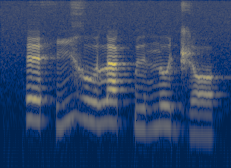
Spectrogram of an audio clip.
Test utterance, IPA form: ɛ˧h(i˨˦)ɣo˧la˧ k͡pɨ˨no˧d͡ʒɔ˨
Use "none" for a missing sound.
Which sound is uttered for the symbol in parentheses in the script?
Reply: i˨˦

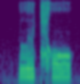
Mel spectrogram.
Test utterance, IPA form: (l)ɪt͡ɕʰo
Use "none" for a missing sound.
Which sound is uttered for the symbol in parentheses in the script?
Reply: l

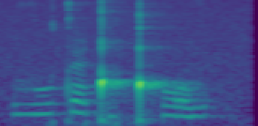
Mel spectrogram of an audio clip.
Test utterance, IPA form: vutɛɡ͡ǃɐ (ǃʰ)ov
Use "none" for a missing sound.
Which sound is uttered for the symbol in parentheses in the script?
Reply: ǃʰ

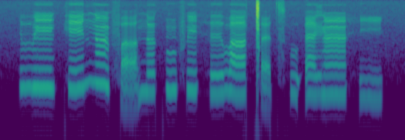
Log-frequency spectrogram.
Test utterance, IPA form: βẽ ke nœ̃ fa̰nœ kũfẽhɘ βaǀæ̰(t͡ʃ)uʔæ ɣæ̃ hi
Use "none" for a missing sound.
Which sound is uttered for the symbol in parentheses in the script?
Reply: t͡sʰ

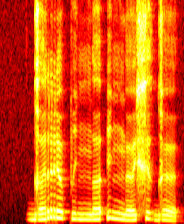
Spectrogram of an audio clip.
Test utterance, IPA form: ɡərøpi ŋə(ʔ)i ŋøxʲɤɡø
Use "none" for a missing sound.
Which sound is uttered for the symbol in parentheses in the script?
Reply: ʔ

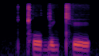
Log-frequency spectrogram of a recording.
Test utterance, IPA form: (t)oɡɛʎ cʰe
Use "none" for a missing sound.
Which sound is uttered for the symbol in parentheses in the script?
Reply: ǀ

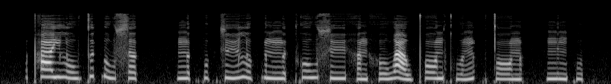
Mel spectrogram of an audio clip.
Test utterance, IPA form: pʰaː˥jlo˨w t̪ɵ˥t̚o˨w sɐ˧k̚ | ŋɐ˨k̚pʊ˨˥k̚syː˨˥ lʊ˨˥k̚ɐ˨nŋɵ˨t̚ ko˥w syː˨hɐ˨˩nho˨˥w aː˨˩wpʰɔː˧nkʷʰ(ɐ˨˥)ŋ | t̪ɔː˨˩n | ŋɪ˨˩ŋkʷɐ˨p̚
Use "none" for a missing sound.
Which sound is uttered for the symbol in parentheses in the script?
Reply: ɐ˨˥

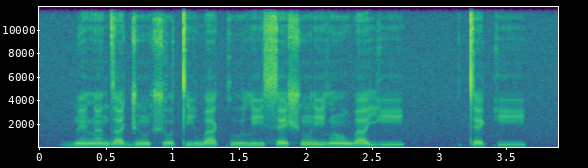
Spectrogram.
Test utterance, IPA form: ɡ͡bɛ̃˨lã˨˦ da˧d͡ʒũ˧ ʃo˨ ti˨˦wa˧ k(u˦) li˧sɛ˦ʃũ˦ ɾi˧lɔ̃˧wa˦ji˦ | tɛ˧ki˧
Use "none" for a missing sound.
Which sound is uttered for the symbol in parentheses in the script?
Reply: u˧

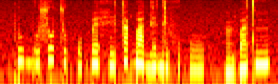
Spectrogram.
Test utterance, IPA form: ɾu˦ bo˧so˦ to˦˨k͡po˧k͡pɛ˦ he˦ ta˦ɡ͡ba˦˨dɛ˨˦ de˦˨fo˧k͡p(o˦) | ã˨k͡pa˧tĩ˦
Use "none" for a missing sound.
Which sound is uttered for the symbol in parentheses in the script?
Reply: o˧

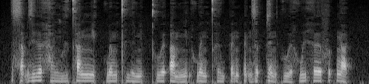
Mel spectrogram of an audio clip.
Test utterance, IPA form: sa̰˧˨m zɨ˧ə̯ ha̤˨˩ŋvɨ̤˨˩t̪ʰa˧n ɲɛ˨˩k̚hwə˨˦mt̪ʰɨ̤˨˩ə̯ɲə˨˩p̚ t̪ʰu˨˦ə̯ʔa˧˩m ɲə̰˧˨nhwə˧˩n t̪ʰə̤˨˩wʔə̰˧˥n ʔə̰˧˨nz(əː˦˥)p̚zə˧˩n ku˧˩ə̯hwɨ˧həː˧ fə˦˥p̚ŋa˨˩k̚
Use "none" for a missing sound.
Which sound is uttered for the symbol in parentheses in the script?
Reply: ə˦˥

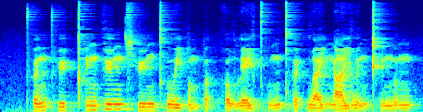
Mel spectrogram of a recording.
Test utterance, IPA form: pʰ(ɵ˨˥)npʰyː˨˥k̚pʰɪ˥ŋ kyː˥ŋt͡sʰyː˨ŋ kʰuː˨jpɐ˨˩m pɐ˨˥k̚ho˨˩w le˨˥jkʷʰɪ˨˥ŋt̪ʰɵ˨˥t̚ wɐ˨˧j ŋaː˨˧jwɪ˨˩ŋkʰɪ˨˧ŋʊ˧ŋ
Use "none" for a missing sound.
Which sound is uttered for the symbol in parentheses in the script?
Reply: ɵ˨˥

